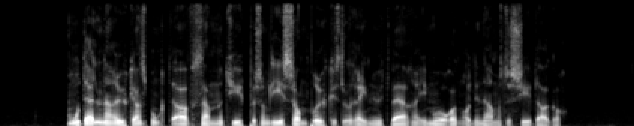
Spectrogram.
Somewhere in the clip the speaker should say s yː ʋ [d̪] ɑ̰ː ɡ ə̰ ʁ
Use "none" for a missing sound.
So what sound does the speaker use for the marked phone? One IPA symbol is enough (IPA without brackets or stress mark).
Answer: d̪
